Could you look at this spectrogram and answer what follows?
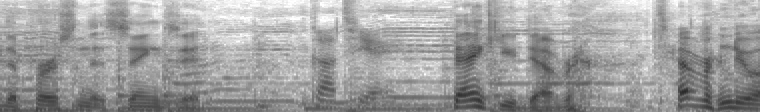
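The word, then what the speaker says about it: Gotye: How do you pronounce his name? Gautier.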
